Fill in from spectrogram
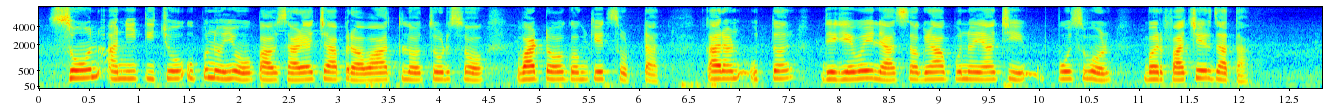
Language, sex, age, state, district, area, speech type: Goan Konkani, female, 30-45, Goa, Salcete, urban, read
